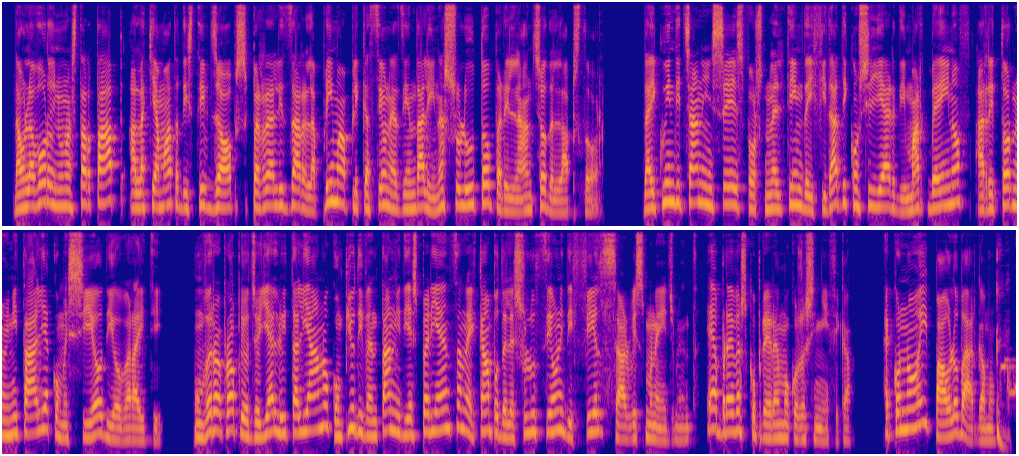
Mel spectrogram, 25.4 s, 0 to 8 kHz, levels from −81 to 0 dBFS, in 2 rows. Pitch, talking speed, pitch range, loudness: 175 Hz, 180 wpm, 145-200 Hz, -19 LUFS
